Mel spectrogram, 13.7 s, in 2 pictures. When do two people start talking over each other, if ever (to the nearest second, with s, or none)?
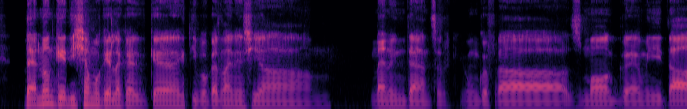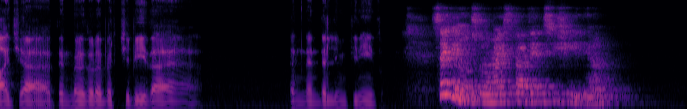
none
